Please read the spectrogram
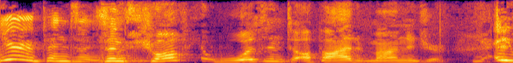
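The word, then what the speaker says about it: Xavi: Chavi. Chavi.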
